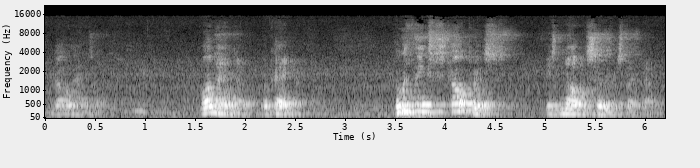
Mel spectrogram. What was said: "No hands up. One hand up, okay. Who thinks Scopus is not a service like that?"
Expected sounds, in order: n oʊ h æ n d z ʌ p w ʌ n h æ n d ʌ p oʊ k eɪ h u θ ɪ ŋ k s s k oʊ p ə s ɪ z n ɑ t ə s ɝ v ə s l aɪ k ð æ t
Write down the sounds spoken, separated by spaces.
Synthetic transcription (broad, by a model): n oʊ h æ n d z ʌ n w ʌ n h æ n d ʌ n oʊ k eɪ h u θ ɪ ŋ k s s k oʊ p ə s ɪ z n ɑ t ə s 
